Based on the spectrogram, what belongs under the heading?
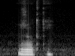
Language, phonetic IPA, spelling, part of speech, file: Polish, [ˈʒutʲci], rzutki, adjective / noun, LL-Q809 (pol)-rzutki.wav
